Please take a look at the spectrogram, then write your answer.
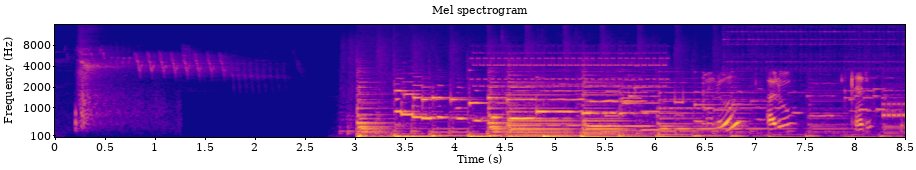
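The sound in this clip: A telephone rings with a bright electronic trill lasting about two seconds, followed by a brief silence and then loud music with drums and synthesizer that continues to the end.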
